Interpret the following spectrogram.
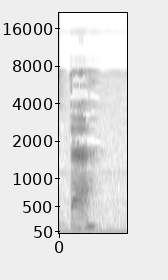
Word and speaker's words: ب: This is Ba. It's like a half circle with a dot on the bottom, Ba. It's just like the B in English, Ba.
